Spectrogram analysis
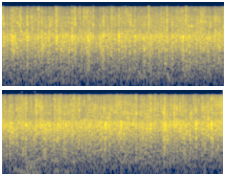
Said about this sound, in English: I don't know if they could hear it, but it was, I played clapping.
